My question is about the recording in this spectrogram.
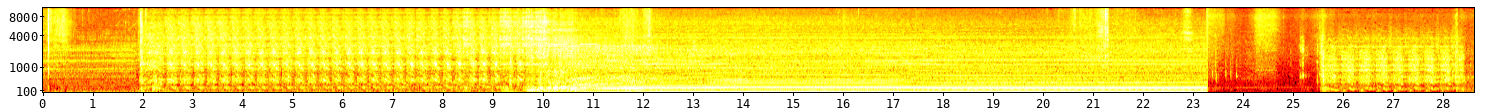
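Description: Mazda 3's starter cranking a cold-soaked engine, which has stood four days down to −30 °C, for about eight seconds. The engine catches about ten seconds in, its revs rise briefly, and it settles into a loud, steady fast cold idle until it cuts off abruptly. Near the end a 2009 Suzuki Splash 1.0 three-cylinder's starter cranks briefly and more quietly.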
